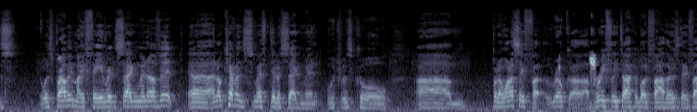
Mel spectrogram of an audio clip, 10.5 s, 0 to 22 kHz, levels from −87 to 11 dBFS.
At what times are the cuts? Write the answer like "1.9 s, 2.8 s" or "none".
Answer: 2.7 s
